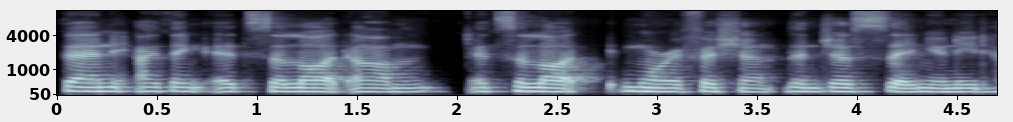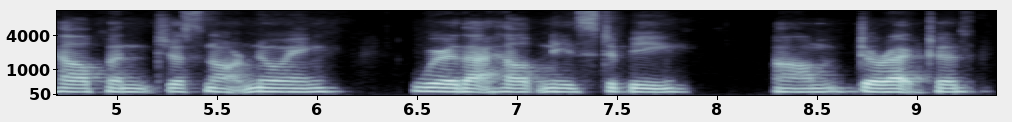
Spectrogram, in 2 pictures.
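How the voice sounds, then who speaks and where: A woman's voice: low-pitched, completely flat delivery, measured pace, a little mellow. A woman, speaking on a panel as a charity founder, earnest and rambling with many fillers and restarts. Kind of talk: casual panel discussion.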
